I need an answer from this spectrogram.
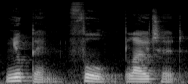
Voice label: "ngupen" full bloated

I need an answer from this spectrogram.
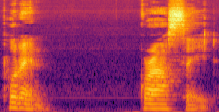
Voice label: "purrən" grassseed

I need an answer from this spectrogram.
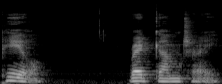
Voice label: "piyal" red-gum-tree

